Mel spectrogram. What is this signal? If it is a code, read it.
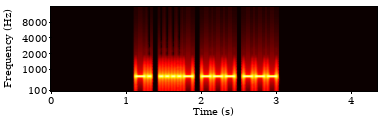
Morse code, heard as a keyed tone, about 30 wpm, 700 Hz. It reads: N4OO
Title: Call Signs Repeated 2x - 30wpm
